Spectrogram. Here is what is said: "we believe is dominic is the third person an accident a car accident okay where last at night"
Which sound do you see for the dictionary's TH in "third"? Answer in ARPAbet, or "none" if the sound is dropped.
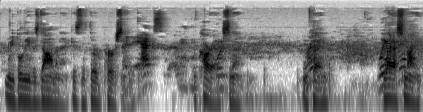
TH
